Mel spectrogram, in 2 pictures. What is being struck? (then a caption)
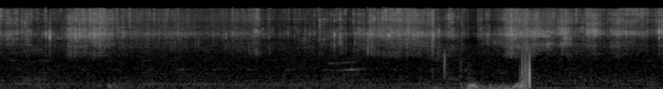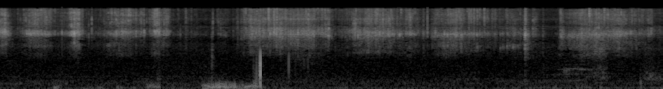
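Slime packed with polystyrene foam beads. Pink slime packed with small white polystyrene foam beads, spread as a soft solid mass on a flat surface, is pressed, squeezed and kneaded by fingers. It gives off quiet, irregular crunchy popping and rattling crackles, with two louder, bassier squishes as the mass is pushed together.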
